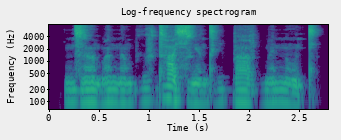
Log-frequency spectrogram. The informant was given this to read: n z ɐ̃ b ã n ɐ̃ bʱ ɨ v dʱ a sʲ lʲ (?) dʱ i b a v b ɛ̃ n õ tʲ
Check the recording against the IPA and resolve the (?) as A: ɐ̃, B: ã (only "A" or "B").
A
